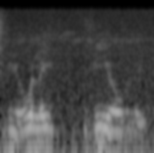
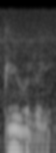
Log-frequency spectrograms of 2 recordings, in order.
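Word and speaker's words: Violly: Her name is Violi, V-I-O-L-L-Y, and everybody calls her Bewley, because in the language of the Philippines, V is a difficult Yeah. it's a difficult one to pronounce, because there are not many words which start with the letter V.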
